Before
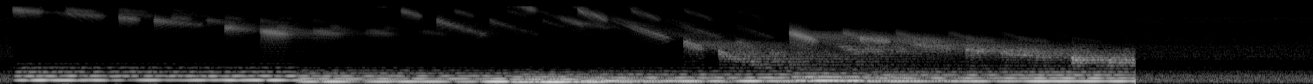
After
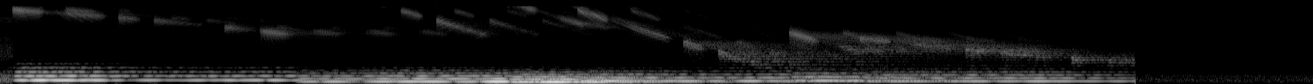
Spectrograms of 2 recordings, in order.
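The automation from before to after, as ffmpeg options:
-af "volume=12dB,afade=t=out:st=0.84:d=0.51:silence=0.298538,afade=t=in:st=3.45:d=0.8:silence=0.375837,afade=t=out:st=6:d=0.98:silence=0.375837,afade=t=out:st=10.11:d=0.74:silence=0.281838"

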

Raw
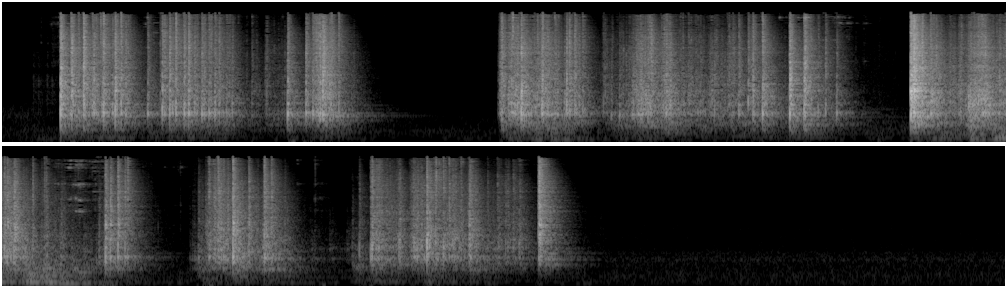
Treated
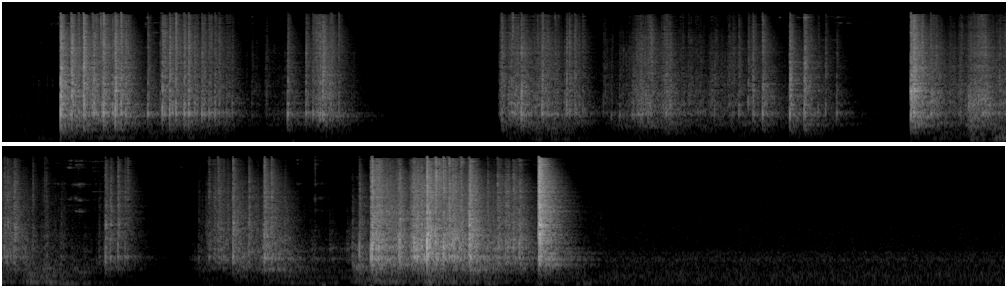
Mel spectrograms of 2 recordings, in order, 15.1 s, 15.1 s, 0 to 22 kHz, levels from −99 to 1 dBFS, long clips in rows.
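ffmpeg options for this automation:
-af "volume=11dB,afade=t=out:st=0.95:d=0.81:silence=0.398107,afade=t=in:st=9.28:d=0.28:silence=0.375837,afade=t=in:st=9.56:d=0.77:silence=0.266073"

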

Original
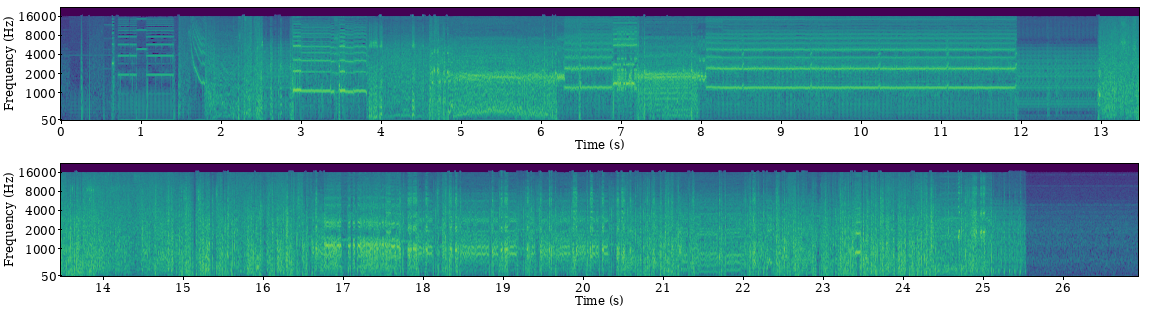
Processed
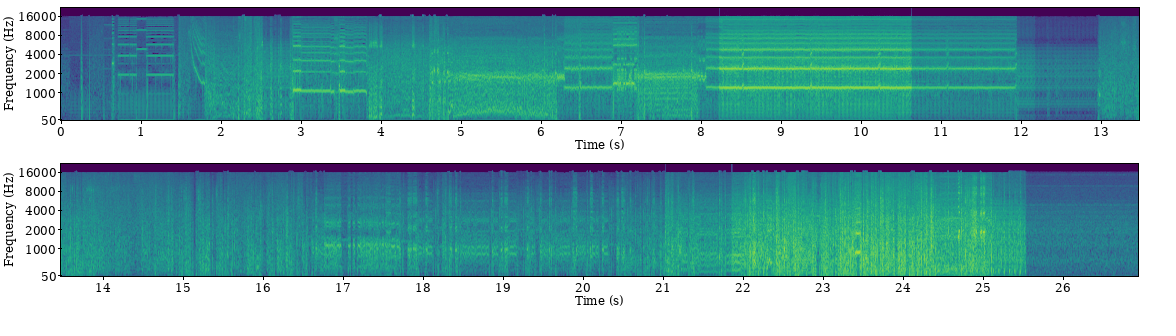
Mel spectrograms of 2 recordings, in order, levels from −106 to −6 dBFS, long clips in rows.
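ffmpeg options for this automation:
-af "asetnsamples=n=441:p=0,asendcmd='8.23 volume volume 9.5dB;10.63 volume volume -1.5dB;12.17 volume volume -8.5dB;21.03 volume volume -1.5dB;21.86 volume volume 7dB',volume=0dB"

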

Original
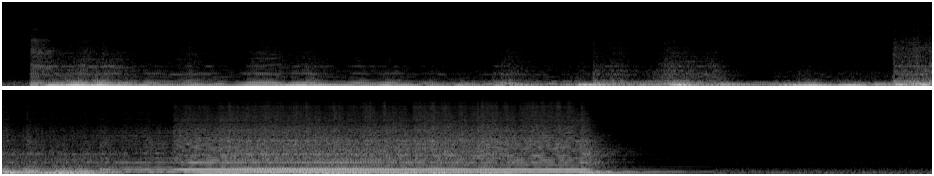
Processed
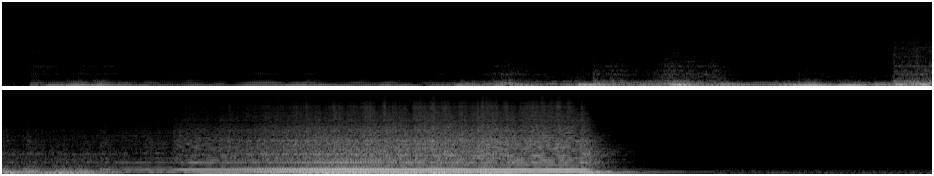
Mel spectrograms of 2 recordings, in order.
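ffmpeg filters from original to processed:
-af "volume=3dB,afade=t=in:st=4.25:d=0.44:silence=0.237137,afade=t=in:st=11.72:d=1.1:silence=0.334965,afade=t=out:st=14.92:d=0.84:silence=0.316228"

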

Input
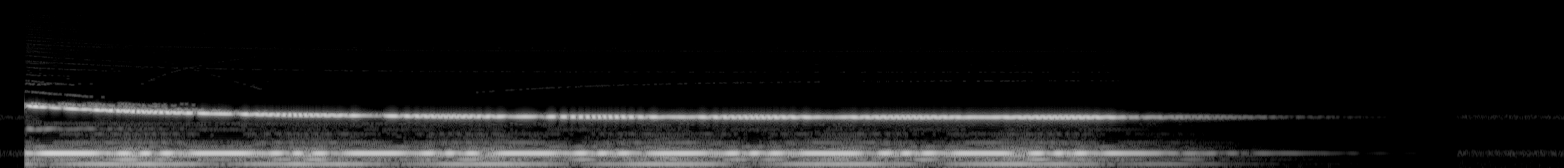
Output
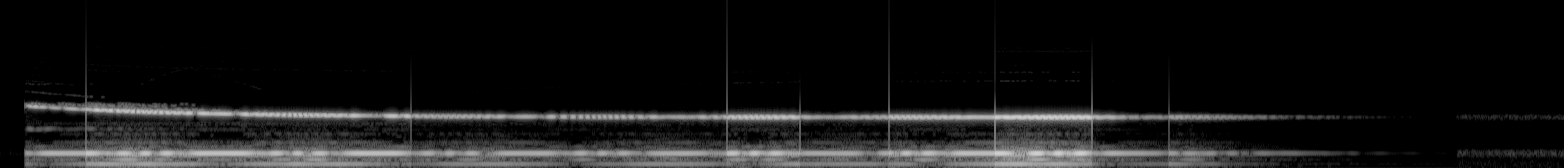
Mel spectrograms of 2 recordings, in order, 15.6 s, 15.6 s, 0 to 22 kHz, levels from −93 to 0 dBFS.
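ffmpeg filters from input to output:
-af "asetnsamples=n=441:p=0,asendcmd='0.86 volume volume -3.5dB;4.11 volume volume -10.5dB;7.27 volume volume -2dB;8 volume volume -11dB;8.89 volume volume -3dB;9.95 volume volume 3.5dB;10.92 volume volume -5dB;11.69 volume volume 6dB',volume=-11.5dB"

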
